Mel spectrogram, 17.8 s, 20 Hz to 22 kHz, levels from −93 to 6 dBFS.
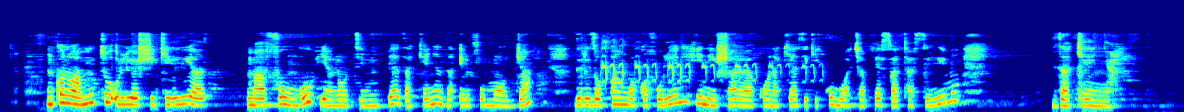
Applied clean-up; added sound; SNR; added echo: classical method WPE with log-MMSE.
